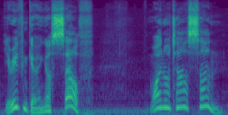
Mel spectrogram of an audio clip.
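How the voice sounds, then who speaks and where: A man's voice: high voice, huge pitch swings, unhurried, voice pushed up, exaggerated voice. A man reading a game's dialogue aloud and voicing a firm, outspoken mother in a raised voice. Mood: insistent. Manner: sharp, insistent.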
